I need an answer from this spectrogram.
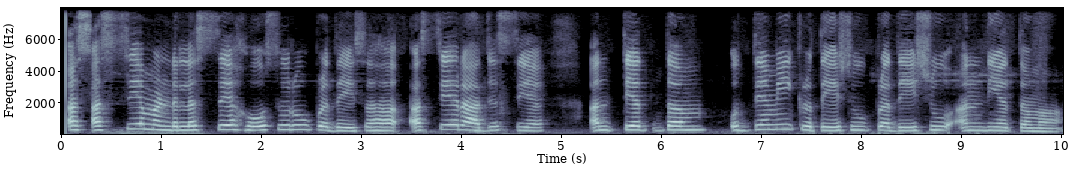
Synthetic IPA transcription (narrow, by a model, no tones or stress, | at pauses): ɐɐsjəməɳɖələsjəɦoːsʊɾuːpɾɐd̪eːsəɦɐsjəɾaːd͡ʒəsjə | ɐnt̪jət̪əm | ʊd̪jəmiːkɾɪt̪eːʃuːpɾɐd̪eːʃuːɐ̰nd̪jət̪əma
